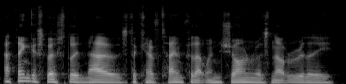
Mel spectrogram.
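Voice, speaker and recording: A man's voice: low voice, steady tone, quick pace. A man interviewing a musician in a casual, curious way, asking follow-up questions.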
